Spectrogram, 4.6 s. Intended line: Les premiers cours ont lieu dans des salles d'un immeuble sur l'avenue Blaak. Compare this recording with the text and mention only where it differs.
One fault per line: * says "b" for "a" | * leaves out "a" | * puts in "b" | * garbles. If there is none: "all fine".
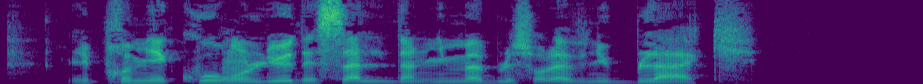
* leaves out "dans"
